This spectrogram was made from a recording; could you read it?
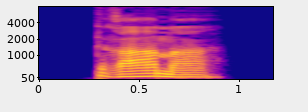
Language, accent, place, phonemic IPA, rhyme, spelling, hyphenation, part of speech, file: German, Germany, Berlin, /ˈdʁaː.ma/, -aːma, Drama, Dra‧ma, noun, De-Drama.ogg
- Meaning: drama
